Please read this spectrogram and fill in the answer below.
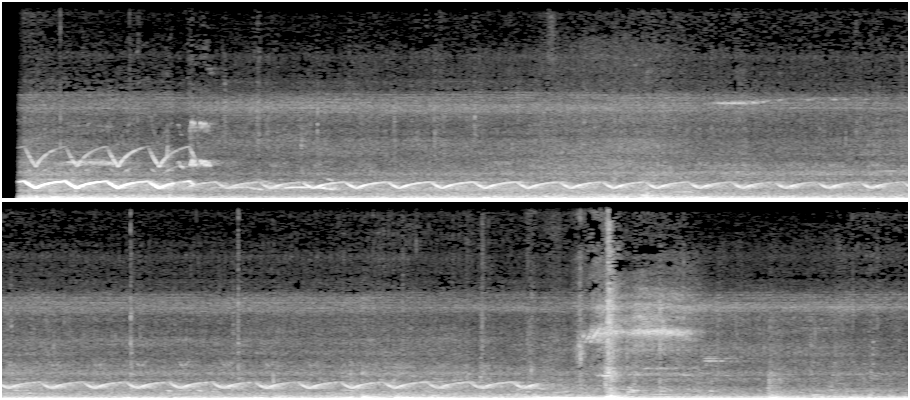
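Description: A vehicle siren on a motorcade sounds in fast, repeated falling sweeps, about two to three a second, over a low traffic rumble. It stops about fourteen seconds in, followed by a brief sharp knock.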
